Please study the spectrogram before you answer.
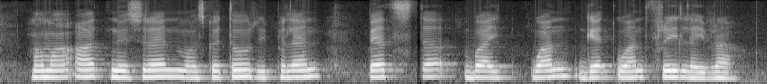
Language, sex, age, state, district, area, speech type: Manipuri, female, 30-45, Manipur, Bishnupur, rural, read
